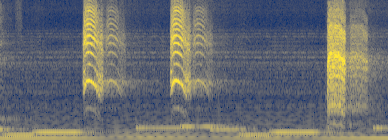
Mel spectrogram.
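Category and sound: bird, raven cawing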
